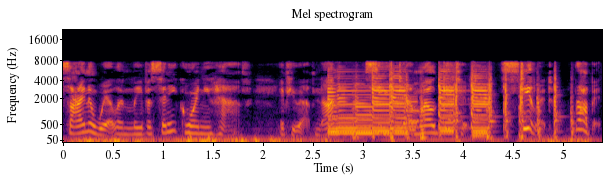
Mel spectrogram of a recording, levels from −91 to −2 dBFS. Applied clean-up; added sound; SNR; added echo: none; Electric guitar; -4 dB; none.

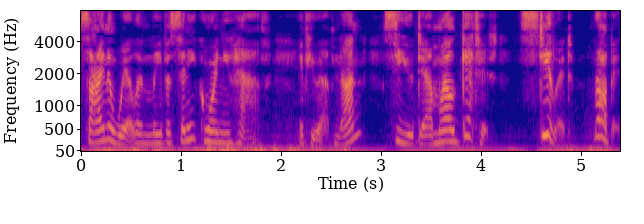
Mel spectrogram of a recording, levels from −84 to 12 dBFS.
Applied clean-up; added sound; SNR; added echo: none; none; none; none.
